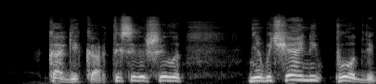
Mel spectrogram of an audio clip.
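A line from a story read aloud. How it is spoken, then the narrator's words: Fervent exclamation. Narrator (Russian): горячо воскликнула Элли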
